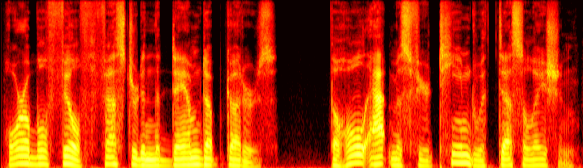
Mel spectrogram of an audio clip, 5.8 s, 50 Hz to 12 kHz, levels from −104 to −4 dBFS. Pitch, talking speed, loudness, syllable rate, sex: 120 Hz, 145 wpm, -24 LUFS, 5.5 syllables/s, male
